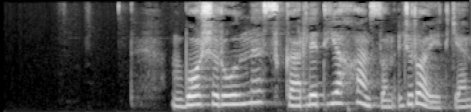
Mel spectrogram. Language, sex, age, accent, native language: Uzbek, female, 18-24, Samarqand, Uzbek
